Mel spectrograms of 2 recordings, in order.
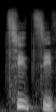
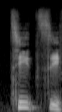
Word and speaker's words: tsetse: This is a bit confusing, but the only ts initial I can think of in English is tsetse fly, tsetse fly.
